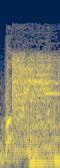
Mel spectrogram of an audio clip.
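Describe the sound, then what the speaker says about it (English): A clay pot smashes in a Zelda video game: one sharp crash bursts into a bright, lingering shatter of scattering fragments, close and loud, with a low game tone underneath. "break the pot on the shelf that is barely concealing a fully formed tunnel to freedom"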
